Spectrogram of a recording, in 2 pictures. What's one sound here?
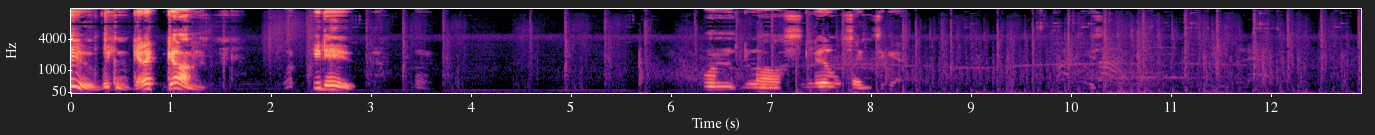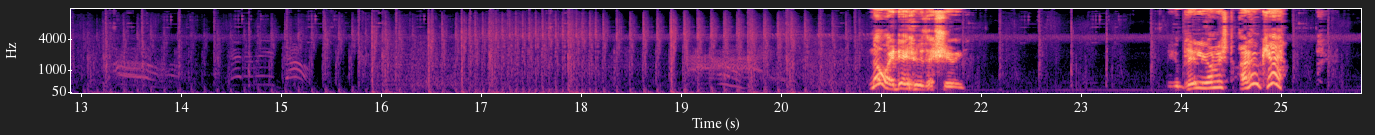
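A young man talks loudly and excitedly into a close microphone, in short bursts.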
